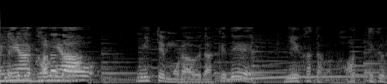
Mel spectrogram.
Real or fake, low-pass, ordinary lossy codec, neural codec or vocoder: real; 7.2 kHz; MP3, 24 kbps; none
